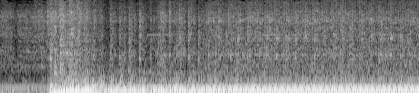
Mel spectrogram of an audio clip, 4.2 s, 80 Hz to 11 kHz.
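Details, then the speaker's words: C5 Corvette first dry-run start after repairs, exhaust manifold not connected, temporary battery: cranks and catches in half a second, then a steady, loud open-exhaust idle running evenly without misses, no warning lights. "Oh yeah. Now, that's what I like to call a success. As you can see, there's no lights immediately on, but she fires up, guys."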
